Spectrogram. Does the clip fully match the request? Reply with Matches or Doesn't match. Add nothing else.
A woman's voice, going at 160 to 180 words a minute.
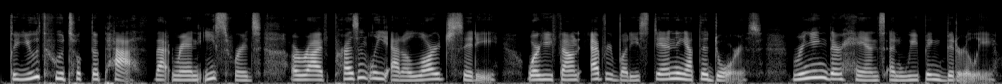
Matches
